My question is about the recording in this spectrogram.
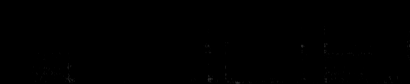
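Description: Near silence: room tone with a few faint, short ticks and rubs.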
